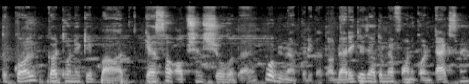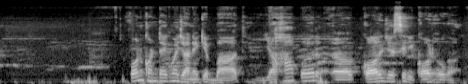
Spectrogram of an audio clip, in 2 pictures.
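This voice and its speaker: A man's voice: medium pitch, animated, moderate pace, mellow, slight background noise. A man with an Indian accent giving a casual step-by-step phone tutorial, explaining repetitively and mixing in English words. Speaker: tech tutorial host.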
